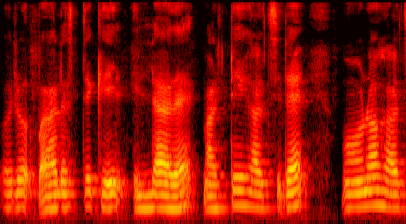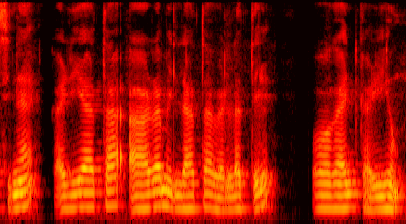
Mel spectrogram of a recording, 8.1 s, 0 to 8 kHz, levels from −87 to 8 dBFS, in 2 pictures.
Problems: none marked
